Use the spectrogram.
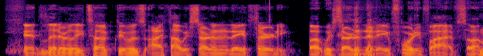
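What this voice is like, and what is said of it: Usual voice. Nothing is said of it.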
